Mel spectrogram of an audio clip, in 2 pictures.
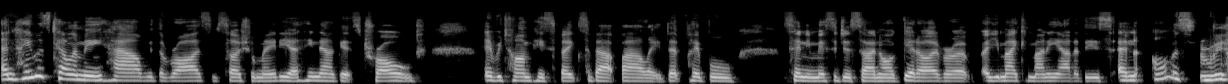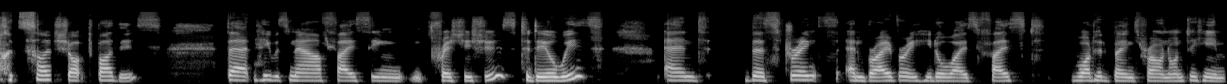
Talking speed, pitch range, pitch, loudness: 175 wpm, 165-195 Hz, 175 Hz, -19 LUFS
